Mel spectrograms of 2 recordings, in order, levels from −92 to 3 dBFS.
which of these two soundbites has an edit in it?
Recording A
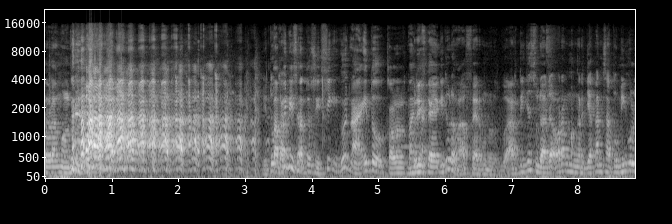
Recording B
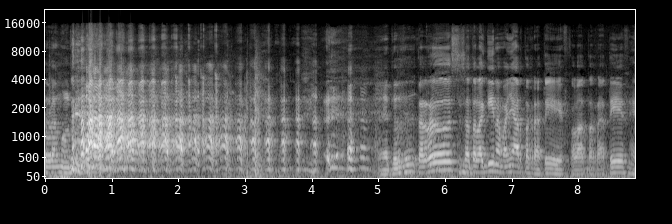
A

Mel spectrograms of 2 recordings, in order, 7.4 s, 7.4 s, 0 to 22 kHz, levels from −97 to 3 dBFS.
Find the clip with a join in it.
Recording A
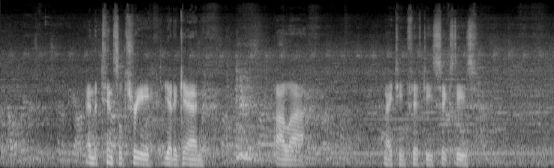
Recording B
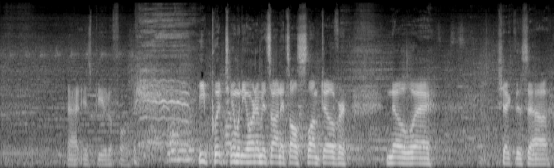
B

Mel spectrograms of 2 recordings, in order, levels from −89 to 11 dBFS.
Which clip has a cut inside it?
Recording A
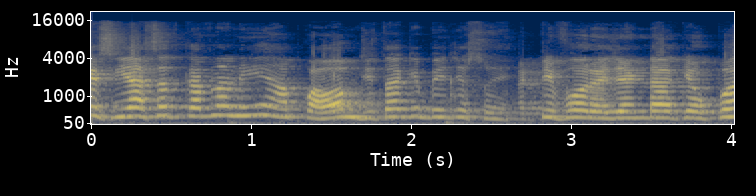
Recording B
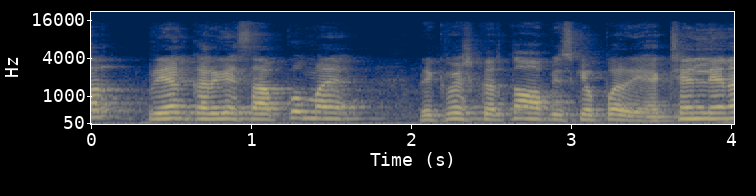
A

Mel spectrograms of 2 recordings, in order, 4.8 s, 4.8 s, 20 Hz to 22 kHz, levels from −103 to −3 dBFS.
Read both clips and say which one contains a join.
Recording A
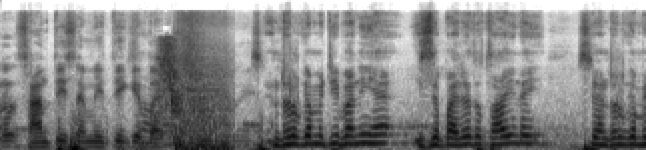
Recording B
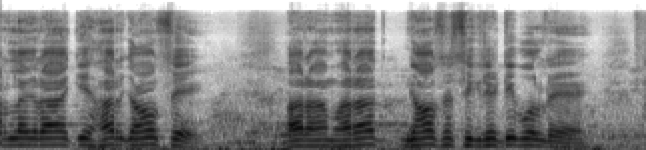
A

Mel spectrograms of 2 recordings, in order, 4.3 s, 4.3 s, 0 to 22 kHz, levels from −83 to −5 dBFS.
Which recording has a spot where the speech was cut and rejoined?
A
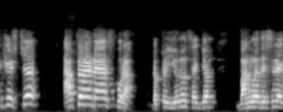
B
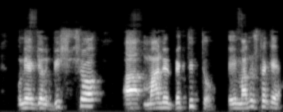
A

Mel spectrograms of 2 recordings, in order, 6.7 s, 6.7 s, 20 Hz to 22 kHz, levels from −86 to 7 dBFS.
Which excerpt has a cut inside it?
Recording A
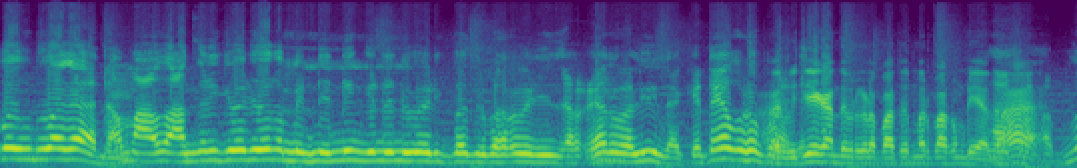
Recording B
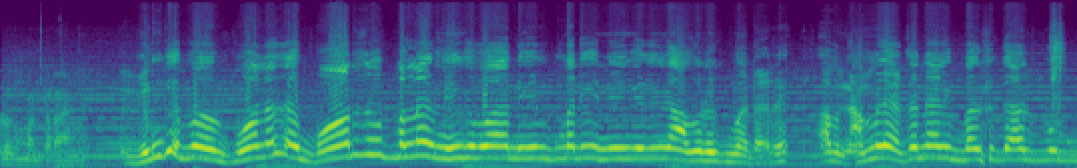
B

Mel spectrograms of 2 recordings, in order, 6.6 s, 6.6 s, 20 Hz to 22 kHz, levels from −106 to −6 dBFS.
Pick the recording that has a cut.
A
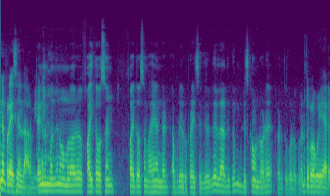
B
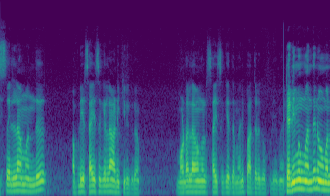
B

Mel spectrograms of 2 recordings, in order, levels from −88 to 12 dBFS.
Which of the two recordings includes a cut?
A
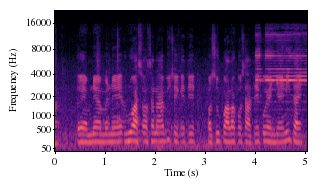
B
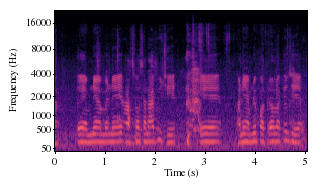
A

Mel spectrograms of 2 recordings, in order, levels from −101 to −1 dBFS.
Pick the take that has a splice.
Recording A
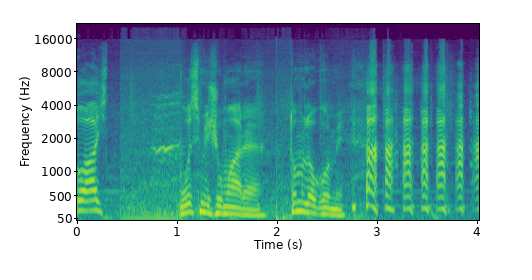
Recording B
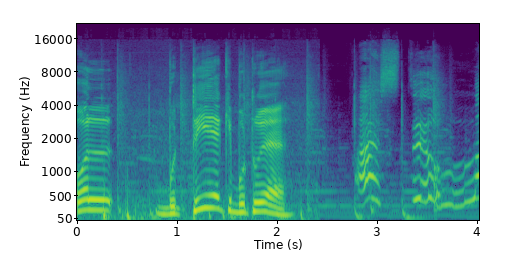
A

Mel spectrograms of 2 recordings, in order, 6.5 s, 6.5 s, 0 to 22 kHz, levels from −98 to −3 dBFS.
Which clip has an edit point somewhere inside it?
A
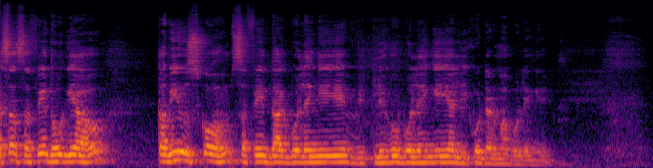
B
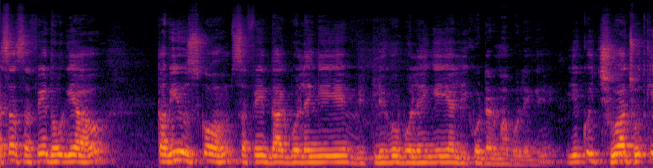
B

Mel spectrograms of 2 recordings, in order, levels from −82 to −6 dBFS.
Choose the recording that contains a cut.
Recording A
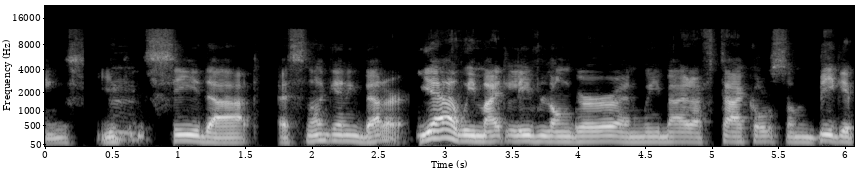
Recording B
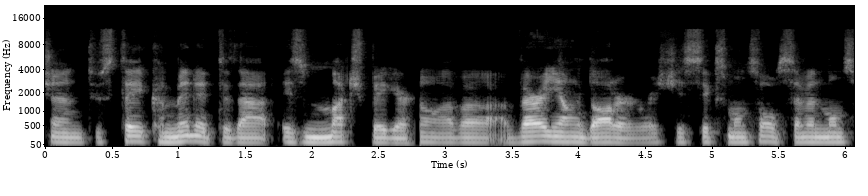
B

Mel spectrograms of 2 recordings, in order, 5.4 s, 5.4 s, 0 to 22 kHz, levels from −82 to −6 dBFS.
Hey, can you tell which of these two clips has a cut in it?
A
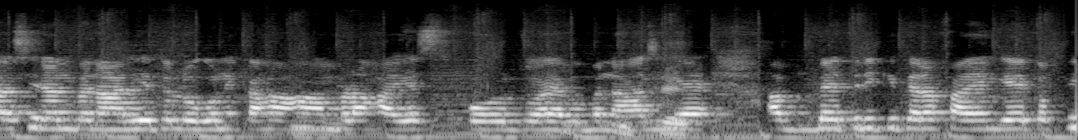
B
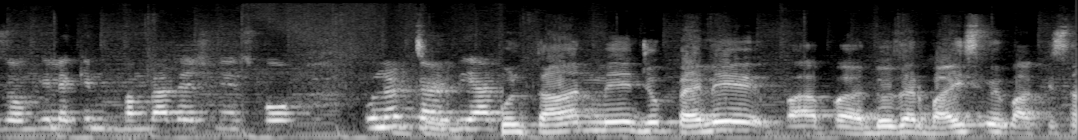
B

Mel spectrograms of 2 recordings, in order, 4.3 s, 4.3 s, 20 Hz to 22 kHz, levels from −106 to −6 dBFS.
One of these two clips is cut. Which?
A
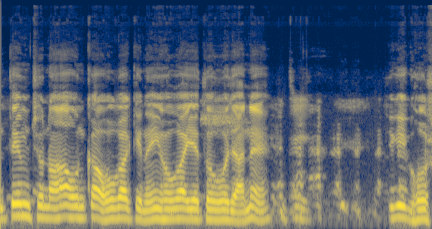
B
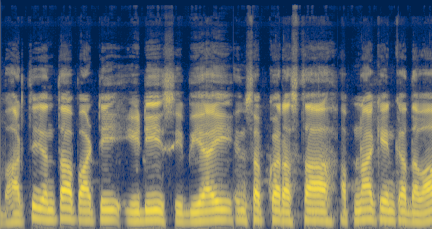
B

